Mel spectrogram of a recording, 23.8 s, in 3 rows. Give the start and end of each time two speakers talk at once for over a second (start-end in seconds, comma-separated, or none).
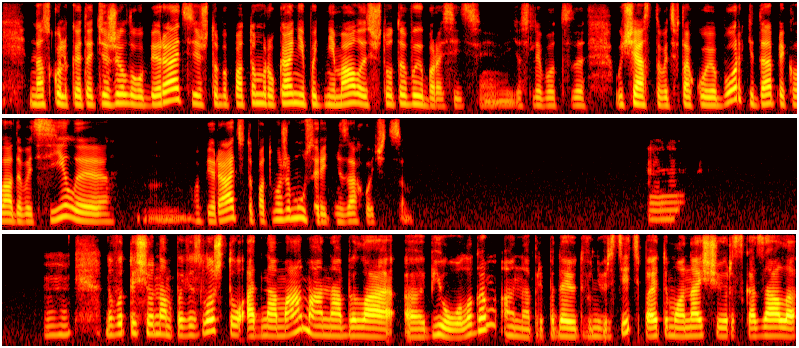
none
